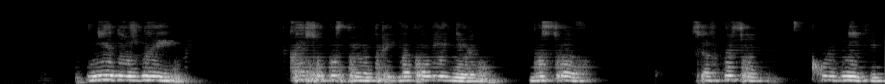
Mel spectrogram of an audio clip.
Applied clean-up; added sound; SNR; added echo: neural mask model DeepFilterNet 3.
